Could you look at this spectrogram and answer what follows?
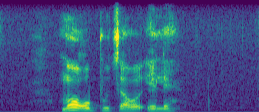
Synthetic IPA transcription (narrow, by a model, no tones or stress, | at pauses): moɣʊpʼut͡sʼaɣʊʔɪlɪ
